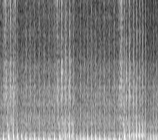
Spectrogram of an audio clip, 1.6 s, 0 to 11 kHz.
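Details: Polini 110 pit bike, free junkyard find, cold engine given single revs up and back down: crisp, even firing, no knock or rattle; sounds healthy.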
